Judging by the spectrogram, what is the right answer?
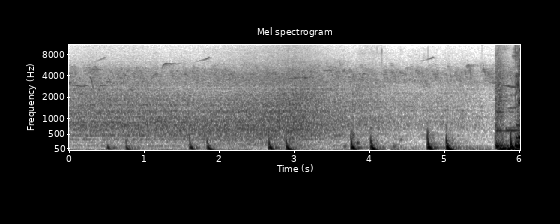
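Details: Paired low thumps in a steady lub-dub pattern, about 50 a minute, ending in a louder burst of noise, in a Hindi comedy film scene where a listener is told to close their eyes; heartbeat.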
